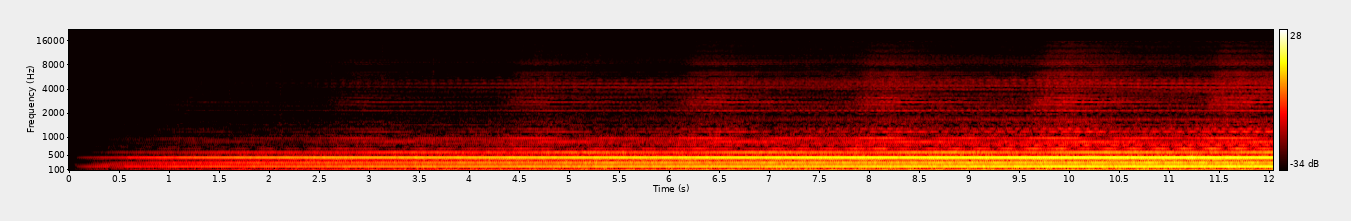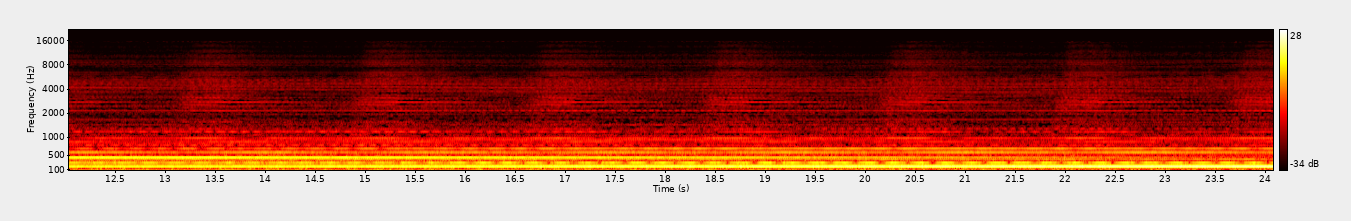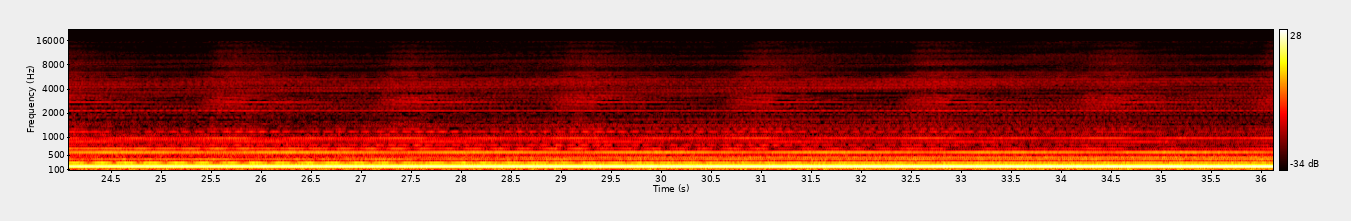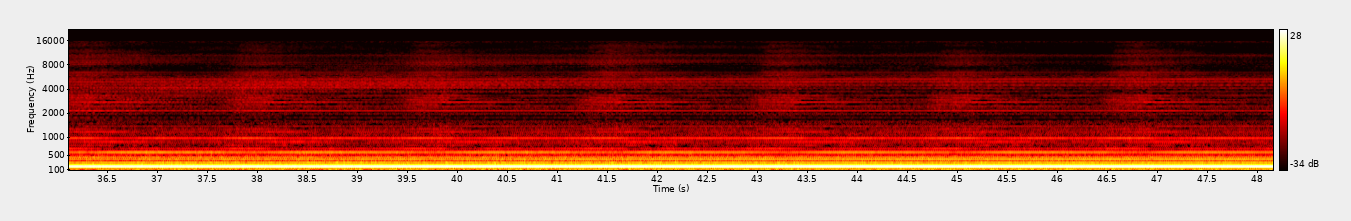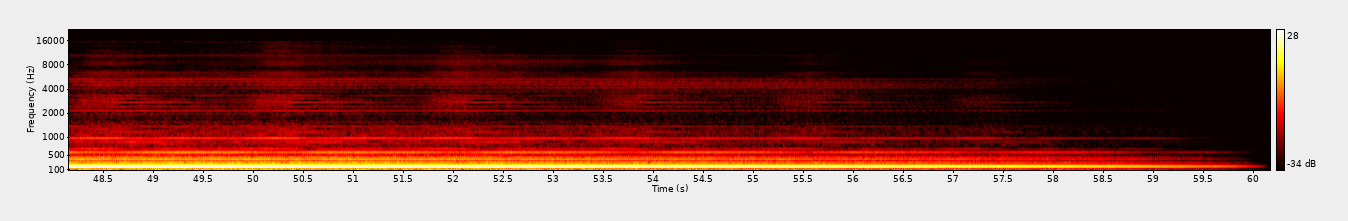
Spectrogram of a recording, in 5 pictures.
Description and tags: precession demo 3
60 seconds drone made with "precession", a drone generator I'm building with reaktor.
